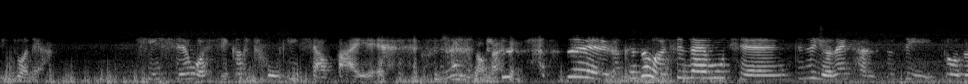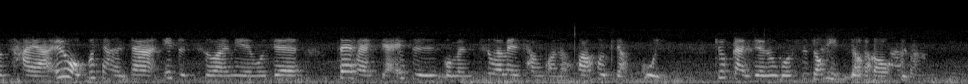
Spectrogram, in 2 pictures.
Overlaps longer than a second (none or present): present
